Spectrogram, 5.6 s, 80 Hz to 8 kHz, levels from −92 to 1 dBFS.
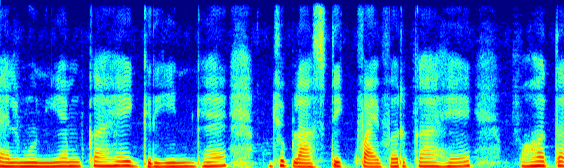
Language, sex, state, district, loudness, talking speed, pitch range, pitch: Hindi, female, Bihar, Katihar, -14 LUFS, 115 wpm, 175-195 Hz, 185 Hz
